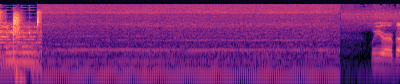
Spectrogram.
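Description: Steiner tractor engine running at a steady drone; it cuts off about five seconds in. Background music ends under a second in, and a man starts speaking near the end.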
